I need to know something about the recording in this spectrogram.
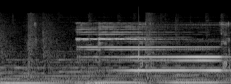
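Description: A bell-chime sound effect for a subscribe button's notification bell: it strikes sharply about three-quarters of a second in and rings on, with a short click in the middle, over soft background music.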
